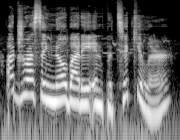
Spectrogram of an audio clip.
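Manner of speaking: usual speaking voice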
